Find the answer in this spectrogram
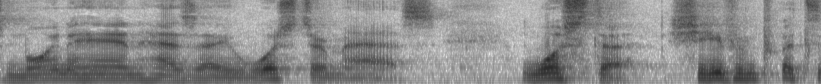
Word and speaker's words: Worcester: How do you pronounce that? Worcester.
